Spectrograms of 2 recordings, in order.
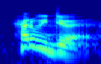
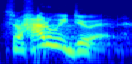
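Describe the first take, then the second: First: Repeats the question lower and softer; a hushed echo, lower and softer, letting it sink in; quiet echo. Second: Said in the usual way. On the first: Shown as a demonstration. Preacher echoing his own question, lower and softer.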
